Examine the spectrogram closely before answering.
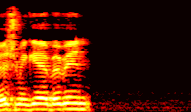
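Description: A middle-aged man speaks calmly and close to the microphone, then falls silent.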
